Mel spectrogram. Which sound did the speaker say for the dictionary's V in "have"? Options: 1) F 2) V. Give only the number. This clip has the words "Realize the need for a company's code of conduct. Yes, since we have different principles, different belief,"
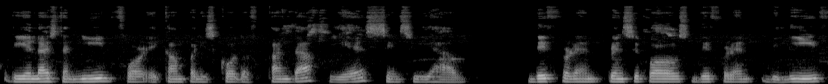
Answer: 2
